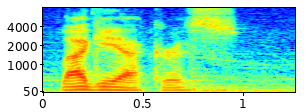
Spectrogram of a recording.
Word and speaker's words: Lagiacrus: a sharp a, but it turns out the correct pronunciation is close to what I said. It's just sharp a's instead. So instead of loggy, it's just laggy. Lagiacrus. And the syllable break is like right in the middle instead of the front or the back.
